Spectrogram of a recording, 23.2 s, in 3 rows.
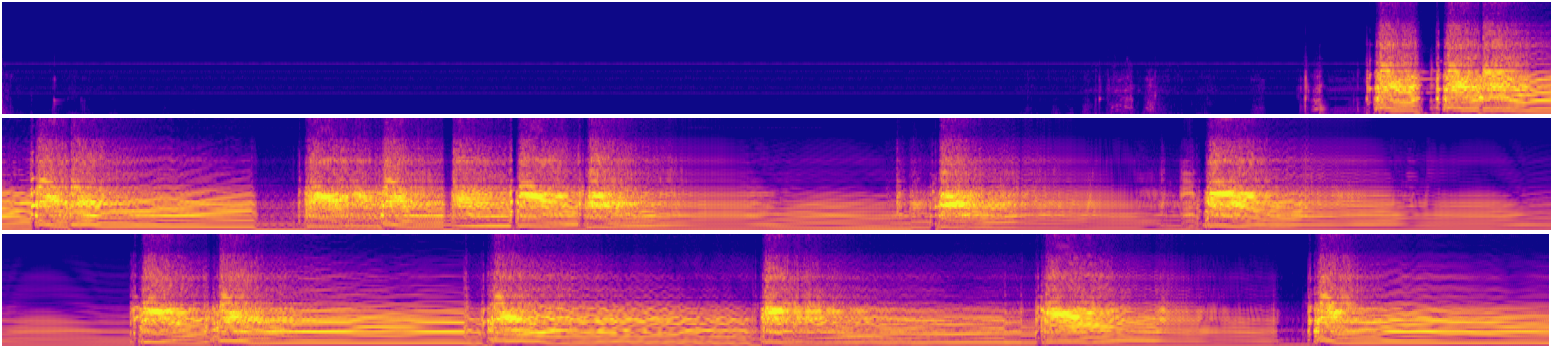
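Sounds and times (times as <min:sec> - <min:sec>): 
overdriven electric guitar: 0:04.6 - 0:23.2.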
